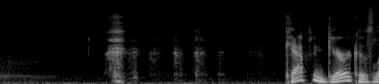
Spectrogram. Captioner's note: laughing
